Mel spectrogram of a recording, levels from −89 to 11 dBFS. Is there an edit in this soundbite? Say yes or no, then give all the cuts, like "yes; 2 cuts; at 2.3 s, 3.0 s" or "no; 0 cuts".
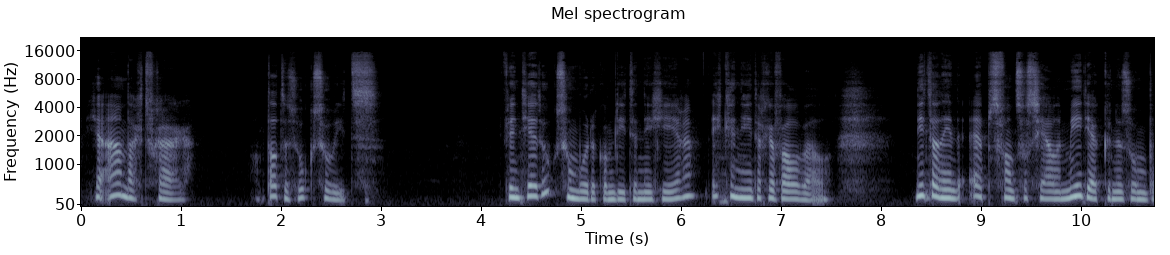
no; 0 cuts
